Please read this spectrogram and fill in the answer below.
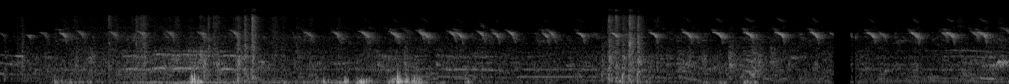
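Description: A bird chirping in a fast, even series of short, high, falling notes, about three a second, with a few scattered knocks and clatters.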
